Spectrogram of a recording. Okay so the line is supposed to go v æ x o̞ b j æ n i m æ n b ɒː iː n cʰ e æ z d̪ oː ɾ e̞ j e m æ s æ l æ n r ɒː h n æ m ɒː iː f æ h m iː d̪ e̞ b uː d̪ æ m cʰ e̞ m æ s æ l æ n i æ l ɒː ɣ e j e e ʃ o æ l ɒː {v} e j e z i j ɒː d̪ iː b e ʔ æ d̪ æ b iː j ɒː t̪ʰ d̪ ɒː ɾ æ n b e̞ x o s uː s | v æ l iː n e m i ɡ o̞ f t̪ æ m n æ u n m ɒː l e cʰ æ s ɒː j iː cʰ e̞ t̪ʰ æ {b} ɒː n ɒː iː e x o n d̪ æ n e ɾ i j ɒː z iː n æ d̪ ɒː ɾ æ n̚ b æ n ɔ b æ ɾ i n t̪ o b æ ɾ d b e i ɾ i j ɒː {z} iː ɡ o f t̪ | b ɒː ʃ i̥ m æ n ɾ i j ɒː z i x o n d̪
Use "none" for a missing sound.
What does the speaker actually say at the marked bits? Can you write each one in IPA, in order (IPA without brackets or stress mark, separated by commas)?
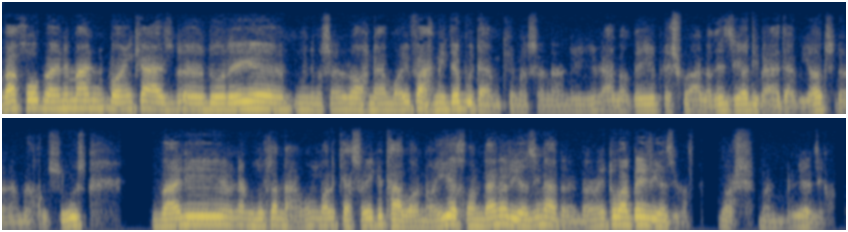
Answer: ɣ, v, z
